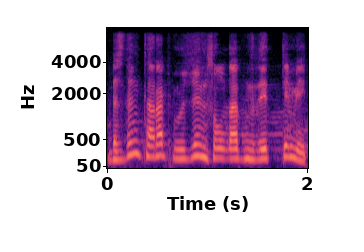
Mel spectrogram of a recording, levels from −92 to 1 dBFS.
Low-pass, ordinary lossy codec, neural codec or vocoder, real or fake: 7.2 kHz; none; codec, 32 kHz, 1.9 kbps, SNAC; fake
